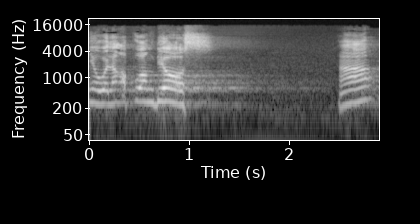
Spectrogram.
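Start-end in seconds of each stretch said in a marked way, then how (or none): none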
